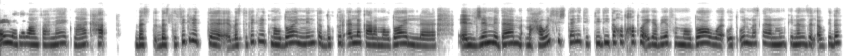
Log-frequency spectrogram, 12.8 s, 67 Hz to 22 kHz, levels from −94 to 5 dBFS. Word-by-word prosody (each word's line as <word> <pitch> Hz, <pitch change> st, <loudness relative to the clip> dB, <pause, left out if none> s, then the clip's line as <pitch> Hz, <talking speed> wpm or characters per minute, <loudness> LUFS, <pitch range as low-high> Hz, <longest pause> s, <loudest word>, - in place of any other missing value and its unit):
أيوه 270 Hz, -3 st, +5 dB
طبعًا 230 Hz, -2 st, +3 dB
فاهماك، 230 Hz, +2 st, -3 dB
معاك 225 Hz, +4 st, -2 dB
حق. 245 Hz, -1 st, +1 dB, 0.4 s
بس 220 Hz, 0 st, 0 dB
بس 220 Hz, +2 st, +2 dB
فكرة 300 Hz, +5 st, -1 dB, 0.5 s
بس 210 Hz, +3 st, -3 dB
فكرة 300 Hz, +6 st, -4 dB
موضوع 240 Hz, +4 st, +3 dB
إن 245 Hz, -3 st, 0 dB
أنت 270 Hz, +1 st, -2 dB
الدكتور 230 Hz, +4 st, -4 dB
قال 240 Hz, +2 st, +1 dB
لك 270 Hz, -2 st, +1 dB
على 220 Hz, -1 st, +4 dB
موضوع 210 Hz, +5 st, +2 dB
ال 205 Hz, -5 st, -1 dB, 0.4 s
الgym 230 Hz, +7 st, +4 dB
ده، 250 Hz, +2 st, +5 dB
م 260 Hz, -3 st, -1 dB
ما 210 Hz, -1 st, -1 dB
حاولتش 295 Hz, +11 st, 0 dB
تاني 300 Hz, +2 st, -2 dB
تبتدي 260 Hz, +1 st, -2 dB
تاخد 285 Hz, +1 st, -3 dB
خطوة 290 Hz, -1 st, +1 dB
إيجابية 230 Hz, +3 st, 0 dB
في 245 Hz, -1 st, -20 dB
الموضوع 235 Hz, +3 st, +3 dB
و 220 Hz, -5 st, 0 dB
وتقول 245 Hz, +5 st, -2 dB
مثلًا 255 Hz, -1 st, -4 dB
ممكن 230 Hz, +1 st, -1 dB
أنزل 235 Hz, -1 st, -1 dB
أو 200 Hz, -, -2 dB
كده؟ 265 Hz, +5 st, -1 dB
240 Hz, 180 wpm, -23 LUFS, 220-270 Hz, 0.5 s, أيوه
